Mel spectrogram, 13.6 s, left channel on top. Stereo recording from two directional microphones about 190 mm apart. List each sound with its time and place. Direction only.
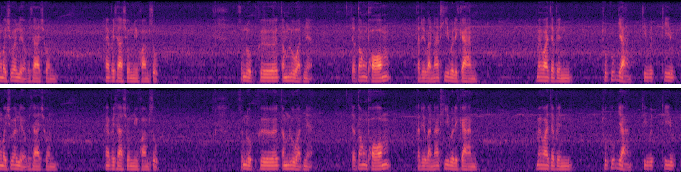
0.0 s speech: 20° right (ahead or behind)
2.0 s speech: 20° right (ahead or behind)
4.8 s speech: 20° right (ahead or behind)
10.8 s speech: 15° right (ahead or behind)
